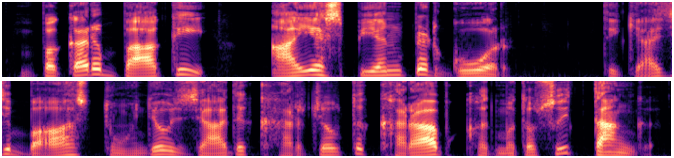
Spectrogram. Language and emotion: Kashmiri, angry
